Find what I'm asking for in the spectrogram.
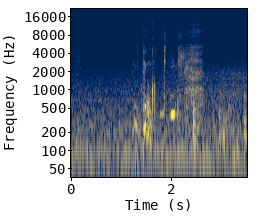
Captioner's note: tearfully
